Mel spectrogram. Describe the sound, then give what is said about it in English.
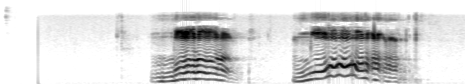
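Two long, wavering goat bleats, loud and nasal with a quivering tremble, separated by a brief pause, preceded by a faint click and a low hum. “Inspiration Goat, what do you got for us?”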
